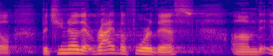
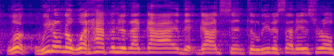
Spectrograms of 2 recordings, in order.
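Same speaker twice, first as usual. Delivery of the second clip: impatient crowd; 6 semitones higher, 5 dB louder than usual. Retold or imitated. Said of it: "they're like".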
